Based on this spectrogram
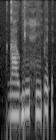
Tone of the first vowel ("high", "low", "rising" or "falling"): low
